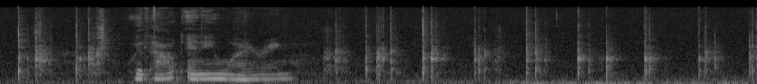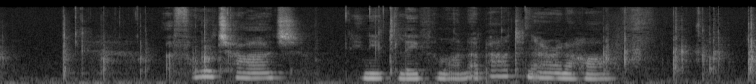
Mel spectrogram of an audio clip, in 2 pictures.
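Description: A young woman speaks close by, calmly and in short bursts.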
